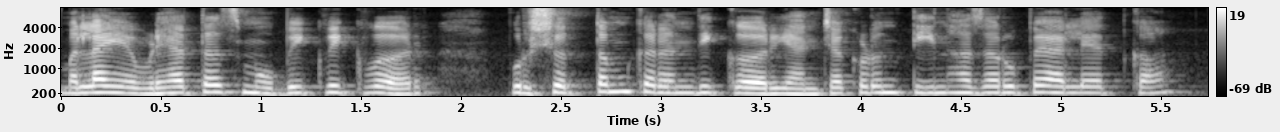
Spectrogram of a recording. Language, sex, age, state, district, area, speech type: Marathi, female, 45-60, Maharashtra, Pune, urban, read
